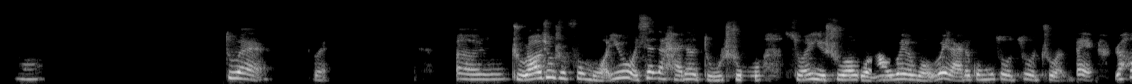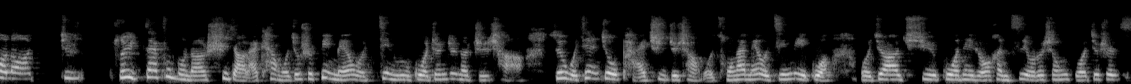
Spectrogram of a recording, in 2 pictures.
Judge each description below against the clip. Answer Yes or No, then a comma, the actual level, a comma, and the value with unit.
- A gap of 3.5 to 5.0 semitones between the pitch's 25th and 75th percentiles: No, average, 3.1 semitones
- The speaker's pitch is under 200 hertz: No, high, 225 Hz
